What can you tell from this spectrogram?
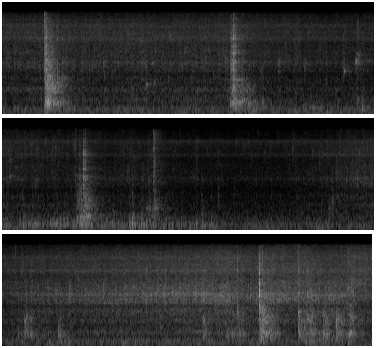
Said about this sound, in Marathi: हे छान तिखट मीठ तेलामध्ये छान शिजलेलं आहे यामध्ये मी आता ह्या आंब्याच्या कोळी टाकत आहे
